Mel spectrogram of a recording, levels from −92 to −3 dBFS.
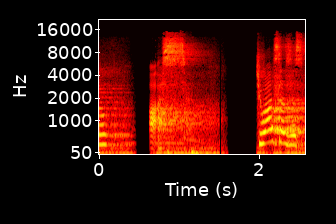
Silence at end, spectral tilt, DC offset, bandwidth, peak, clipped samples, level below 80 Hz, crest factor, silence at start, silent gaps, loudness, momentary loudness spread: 0 s; -3 dB/octave; under 0.1%; 15.5 kHz; -16 dBFS; under 0.1%; -44 dBFS; 16 dB; 0 s; 0.47-0.63 s, 1.62-1.96 s; -30 LUFS; 19 LU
